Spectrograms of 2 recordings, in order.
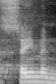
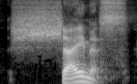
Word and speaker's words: Seamus: them tell me about Seaman Mitchell yeah so it's actually pronounced Sheamus Sheamus Mitchell you don't get semen from I don't know yeah it's an Irish name Seamus Mitchell it's it's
